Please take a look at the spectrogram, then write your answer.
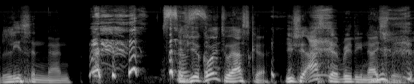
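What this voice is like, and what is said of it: Poor attempt at Singaporean accent. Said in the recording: “he's Singaporean and I can't do the accent well ... That sounds Indian. ... that's not Singaporean.”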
